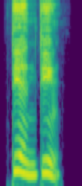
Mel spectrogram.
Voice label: "奠定", Chinese

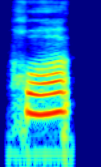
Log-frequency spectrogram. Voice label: "活儿", Chinese

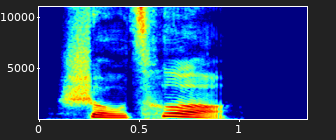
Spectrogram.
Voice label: "手册", Chinese

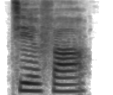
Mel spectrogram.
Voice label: "揭发", Chinese

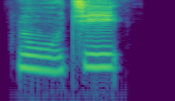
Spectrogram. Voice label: "母鸡", Chinese

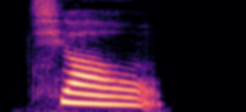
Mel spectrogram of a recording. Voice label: "撬", Chinese

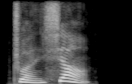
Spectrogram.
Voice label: "转向", Chinese

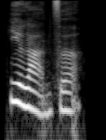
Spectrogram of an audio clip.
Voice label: "一揽子", Chinese

